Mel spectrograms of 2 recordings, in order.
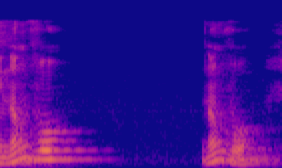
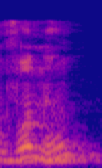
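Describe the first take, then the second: First: Said in the usual way. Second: A touch of Northeastern lilt, higher on "Vou não"; light Nordeste accent, "Vou não" rising high. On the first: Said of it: "Você fala assim". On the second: Retold or imitated. Teacher imitating a Northeastern speaker refusing. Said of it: "no Nordeste, por exemplo, eles já falam".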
